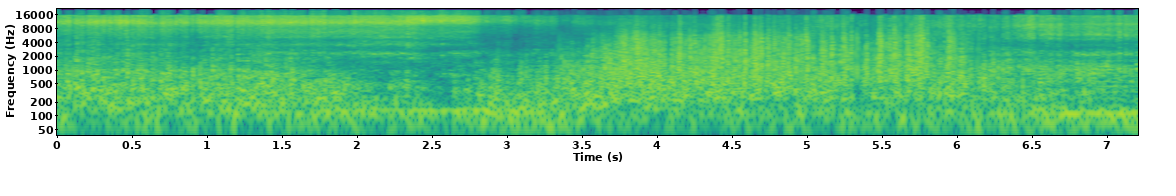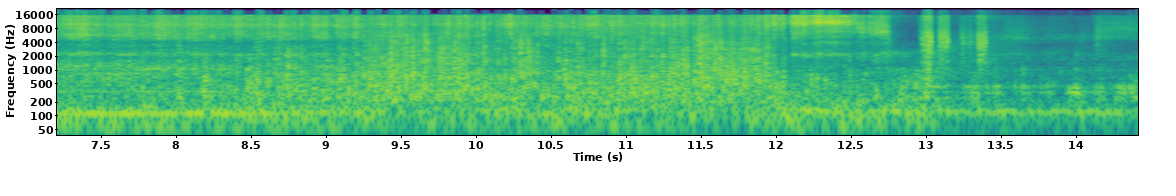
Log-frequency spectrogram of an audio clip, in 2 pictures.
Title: Jetski making noise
